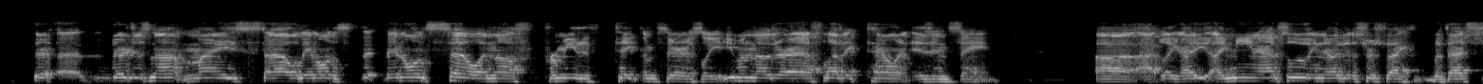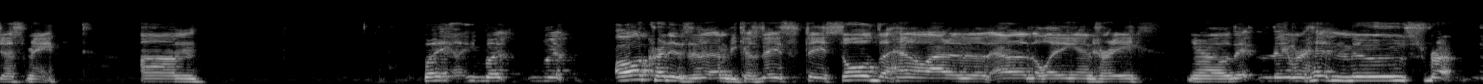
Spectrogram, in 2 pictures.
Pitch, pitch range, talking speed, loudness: 150 Hz, 140-165 Hz, 140 wpm, -25 LUFS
